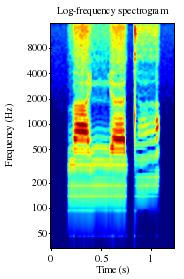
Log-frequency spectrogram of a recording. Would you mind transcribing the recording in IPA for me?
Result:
ɳ a ɲ ɜ t a̤

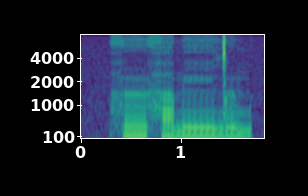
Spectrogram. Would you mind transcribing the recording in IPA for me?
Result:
h ə̃ː h a m ẽː ŋ͡ǀ ə̃ m

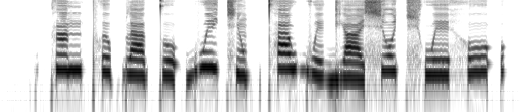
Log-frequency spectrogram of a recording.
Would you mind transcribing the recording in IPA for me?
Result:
k ã˧ n pʰ ə˨ p̚ l a˨˩ t̪ o˨ ʔ b w e˥˧ t͡ɕ ɔ̃˨ p̚ t̪ʰ a˦ w ɡ w e˨˩ ɡ j a˨˩ ɕ ɔ˦ t͡ɕʰ w e˧ h o˦ ʔ

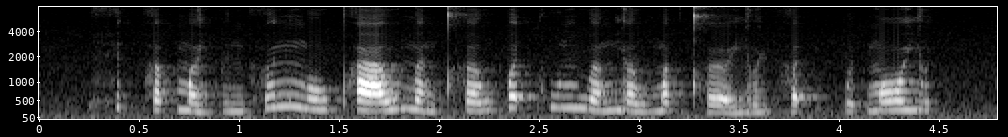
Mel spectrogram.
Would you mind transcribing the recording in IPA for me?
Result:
h ɪ˥ k̚ h ɐ˨˥ p̚ m ɐ˨˩ j p ɪ˨ ŋ h ɵ˥ n ŋ o˨˧ w pʰ aː˨˥ w n̪ ɐ˨˩ n t̪ʰ ɐ˨˥ w p ɐ˥ t̚ kʷ ɐ˥ ŋ w ɐ˨˥ ŋ j ɐ˨ w m ɐ˥ k̚ t̪ʰ œː˨˩ j ɵ˨ ɥ h ɐ˧ t̚ ɐ˨˥ k̚ p ɵ˨˥ t̚ m ɔː˥ j ɵ˧ t̚

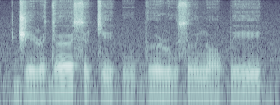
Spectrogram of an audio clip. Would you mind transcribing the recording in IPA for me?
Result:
d͡ʒ eː ɭ œ d œː s œ c e | uː b ɵː ɭ u s ɵː n ɔː p eː

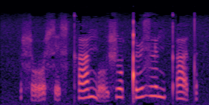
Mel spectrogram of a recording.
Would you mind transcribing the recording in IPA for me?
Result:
ɬ o̰ ɬ ḭ ɬ kʰ ɐ ŋ o̰ ɕ o ǃ ʉ z l ɨ ŋ kʼ ɐ t

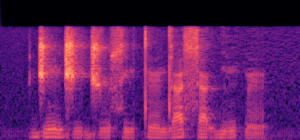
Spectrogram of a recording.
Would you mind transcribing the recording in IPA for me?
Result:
d͡ʒ ĩ˧ d͡ʒ i˨ d͡ʒ u˨ s i˨ t ɛ̃˨ d a˨˦ s a˧ ɡ͡b ĩ˧ k͡p ɛ̃˨

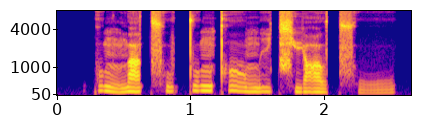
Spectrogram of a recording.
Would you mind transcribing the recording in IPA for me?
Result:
k ʊ˥˩ ŋ n̪ ä˥ t͡sʰ u˥ t̪ ʊ˥ ŋ kʰ ɤ˥˧ m i˥˩ t͡ɕʰ j ɑ˥ ʊ̯ t͡sʰ u˧˥

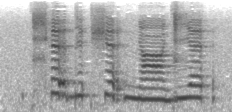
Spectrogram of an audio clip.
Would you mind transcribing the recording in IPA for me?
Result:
t͡ɕʰ ɛ̰˦˨ d ɪ˦ ʔ ʃ ɛ̰˦˨ ɲ ã˨ d͡ʑ ɛ˦ ʔ

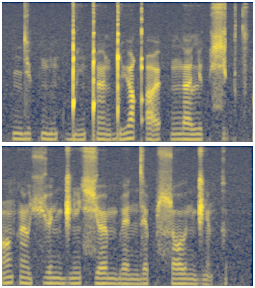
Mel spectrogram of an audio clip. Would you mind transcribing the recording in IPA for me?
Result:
n d y k m b ĩ p ɡ͡ǃ ĩ ǃ œ̃ ɡ͡ǃ y ʊ̯ qʼ œ | ŋ ɐ l y k ɕ ɐ k t͡sʼ ɔ̃ k œ̃ ʊ̯ ç ʏ n d͡ʒ ĩ ɕ œ m b ɛ n d ɛ p ɬ ɔ ʊ̯ n d͡ʒ ɐ̃ k

